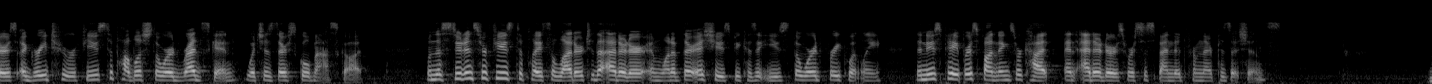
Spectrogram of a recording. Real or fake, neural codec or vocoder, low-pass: real; none; 7.2 kHz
